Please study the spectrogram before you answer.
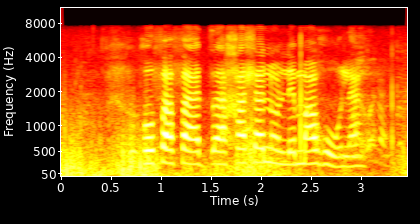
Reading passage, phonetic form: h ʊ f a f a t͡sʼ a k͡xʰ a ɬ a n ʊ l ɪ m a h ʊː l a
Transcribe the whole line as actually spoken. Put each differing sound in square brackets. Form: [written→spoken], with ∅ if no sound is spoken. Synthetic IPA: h ʊ f a f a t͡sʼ a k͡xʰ a ɬ a n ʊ l ɪ m a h ʊː l a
